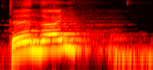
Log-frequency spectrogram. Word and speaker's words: தேங்காய்: வேகம் பாருங்கள் H sound, தாகம் H சவுண்ட், தேங்காய் G சவுண்ட், செய்கை H, வாழ்க H. அப்போ இங்கே வேறுபட்டு ஒலிக்கிற சொல் தேங்காய், ஏன்னா அங்கே G சவுண்டிலே ககரம் ஒலிக்கிறது.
